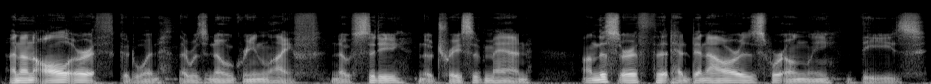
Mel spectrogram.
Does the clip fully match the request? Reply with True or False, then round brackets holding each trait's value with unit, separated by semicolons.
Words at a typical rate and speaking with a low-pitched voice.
True (160 wpm; 80 Hz)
